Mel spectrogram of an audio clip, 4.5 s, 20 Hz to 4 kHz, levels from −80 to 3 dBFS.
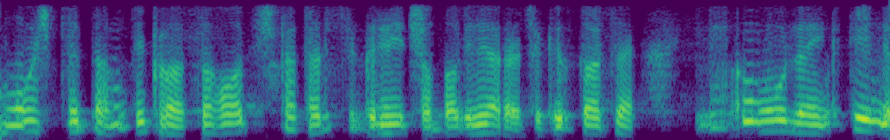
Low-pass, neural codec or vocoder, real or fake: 3.6 kHz; codec, 16 kHz in and 24 kHz out, 0.6 kbps, FireRedTTS-2 codec; fake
